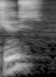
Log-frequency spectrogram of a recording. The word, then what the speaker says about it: juice: And here's some funny ones, fruit and juice, fruit juice, both of them spelled U-I, but it's just a regular long O sound, or long U sound, fruit, juice.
